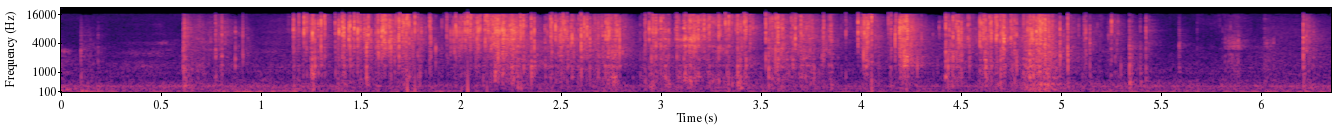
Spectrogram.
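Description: Trading-card pack wrapper crinkling as it is torn open and handled: a dense run of sharp crackles from about a second in, dying down near the end.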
